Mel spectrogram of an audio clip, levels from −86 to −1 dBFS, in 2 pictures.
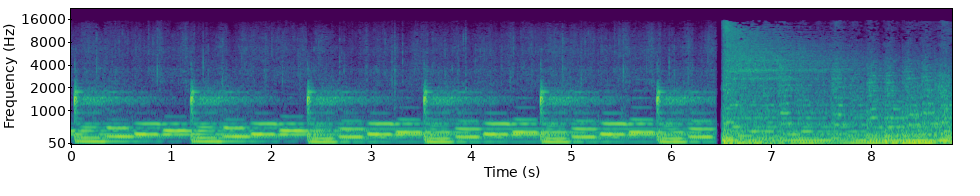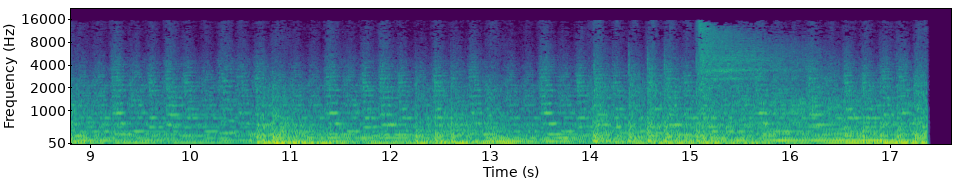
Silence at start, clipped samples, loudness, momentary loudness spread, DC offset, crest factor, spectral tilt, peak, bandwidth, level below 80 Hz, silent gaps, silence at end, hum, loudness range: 0 s; under 0.1%; -18 LUFS; 5 LU; under 0.1%; 14 dB; -6.5 dB/octave; -2 dBFS; 16 kHz; -22 dBFS; none; 0.2 s; none; 2 LU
